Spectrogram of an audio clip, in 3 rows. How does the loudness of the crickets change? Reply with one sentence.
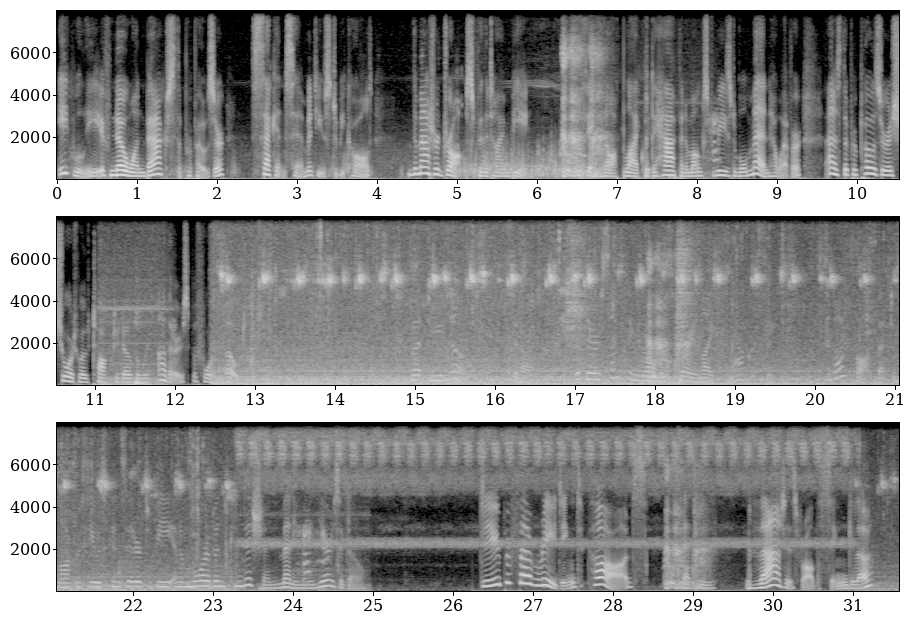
The volume of the crickets goes down.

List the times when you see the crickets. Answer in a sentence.
You can hear the crickets from 12.4 to 31.5 s.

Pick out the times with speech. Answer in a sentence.
You can hear the speech from 0.0 to 12.9 s, from 14.8 to 25.0 s and from 26.4 to 31.2 s.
